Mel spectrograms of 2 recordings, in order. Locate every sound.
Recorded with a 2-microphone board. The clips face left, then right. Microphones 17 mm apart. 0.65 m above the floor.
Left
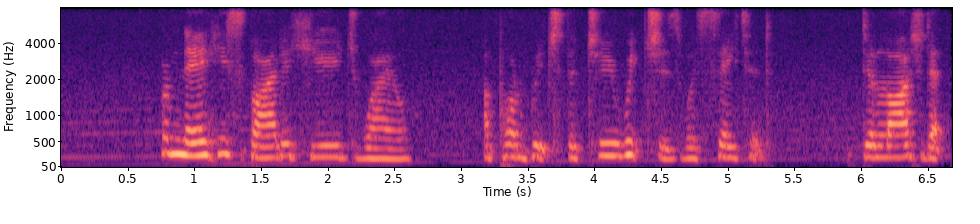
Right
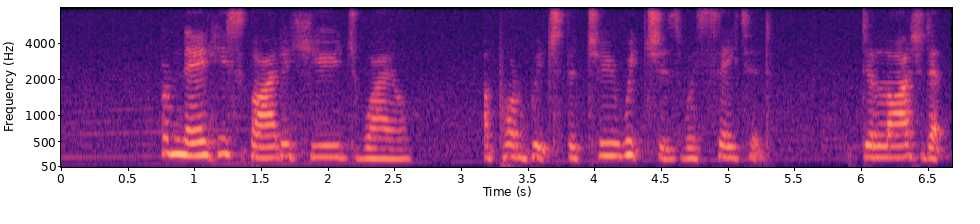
0.8 s a woman speaking: centre (ahead or behind), 0.8 m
